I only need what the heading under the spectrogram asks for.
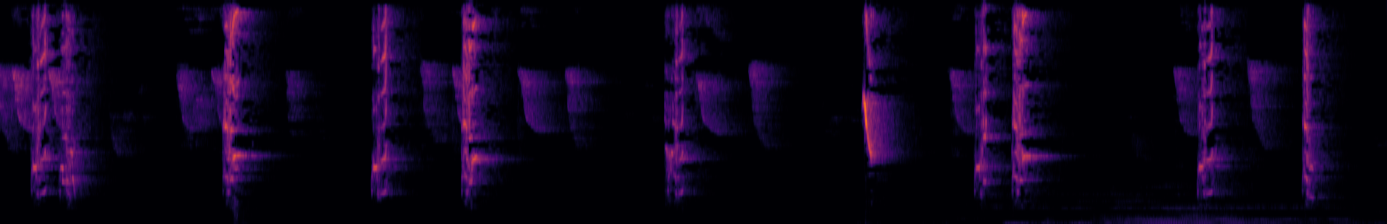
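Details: Asian glossy starling, a greenish black bird, calling with a series of piercing, metallic chips and squeals every second or so, joined late by a low murmur of background noise.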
